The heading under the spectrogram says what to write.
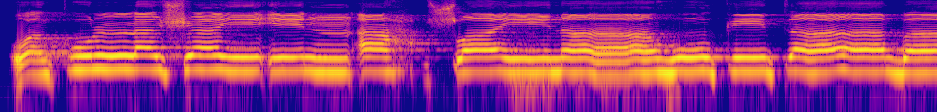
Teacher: Syai'in ahsaynahu ini adalah idhar halqi, ini tidak berdengung.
